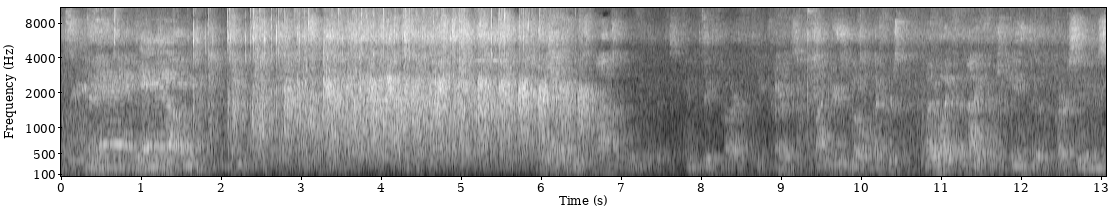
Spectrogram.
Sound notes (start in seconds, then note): 1.6 applause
